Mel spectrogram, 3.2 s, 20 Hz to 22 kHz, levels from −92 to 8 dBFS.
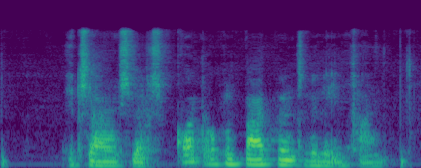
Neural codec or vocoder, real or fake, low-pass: codec, 44.1 kHz, 3.4 kbps, Pupu-Codec; fake; 10.8 kHz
